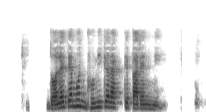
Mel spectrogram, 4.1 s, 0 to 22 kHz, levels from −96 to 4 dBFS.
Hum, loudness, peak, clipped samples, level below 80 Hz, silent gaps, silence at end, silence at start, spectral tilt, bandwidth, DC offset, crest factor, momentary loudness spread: none; -19 LUFS; -2 dBFS; under 0.1%; -62 dBFS; 3.35-3.87 s; 0.2 s; 0.95 s; -7 dB/octave; 7.6 kHz; under 0.1%; 18 dB; 11 LU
